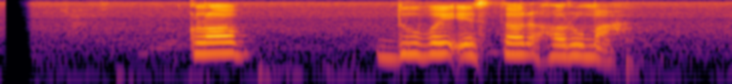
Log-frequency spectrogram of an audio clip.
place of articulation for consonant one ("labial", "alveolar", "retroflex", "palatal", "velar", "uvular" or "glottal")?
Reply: velar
